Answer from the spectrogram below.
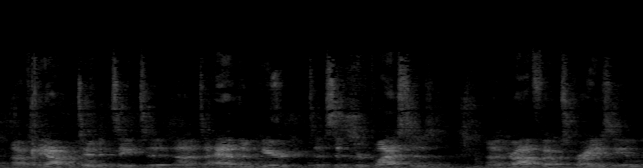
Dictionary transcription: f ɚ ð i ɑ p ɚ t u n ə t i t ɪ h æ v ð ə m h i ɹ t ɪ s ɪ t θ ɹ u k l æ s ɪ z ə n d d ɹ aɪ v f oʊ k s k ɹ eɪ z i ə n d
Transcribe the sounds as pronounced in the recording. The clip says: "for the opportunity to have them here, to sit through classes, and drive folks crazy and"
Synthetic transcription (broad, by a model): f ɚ ð i ɑ p ɚ t u n ə t i t ɪ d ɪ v ð ə m h i ɹ t ɪ s ɪ t θ ɹ u k l æ s ɪ z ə n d d ɹ aɪ v f oʊ k s k ɹ eɪ z i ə n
